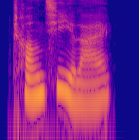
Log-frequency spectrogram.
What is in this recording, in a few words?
"长期以来", Chinese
